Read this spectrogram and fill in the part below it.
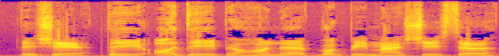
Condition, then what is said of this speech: ALS (motor neuron disease). But obviously my speech has been heavily impacted, and it's slowed down and sounds quite slurred around the edges.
